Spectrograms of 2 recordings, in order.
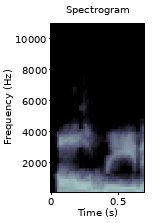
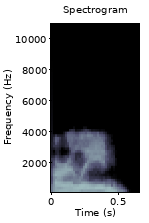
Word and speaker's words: Alreen: with my name so my name is Alene it's a l Reen um not Arlene okay all okay listeners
